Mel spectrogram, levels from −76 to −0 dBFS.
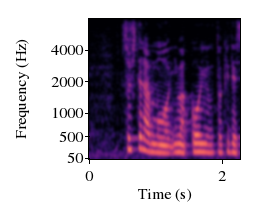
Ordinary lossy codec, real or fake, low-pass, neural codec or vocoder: none; fake; none; codec, 16 kHz, 16 kbps, FreqCodec, larger model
